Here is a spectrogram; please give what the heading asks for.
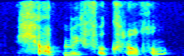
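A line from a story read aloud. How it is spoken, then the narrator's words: Sobbing. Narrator (German): schluchzt der Regenwurm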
